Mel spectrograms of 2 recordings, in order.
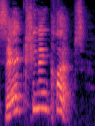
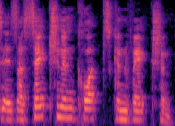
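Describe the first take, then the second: First: Much higher, slow, puzzled repeat; baffled echo. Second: Said in the usual way. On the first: Retold or imitated. [name] repeating the hairdresser's words, baffled and drawn out. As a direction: echo the odd words in disbelief. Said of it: "I says". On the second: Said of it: "He says".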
